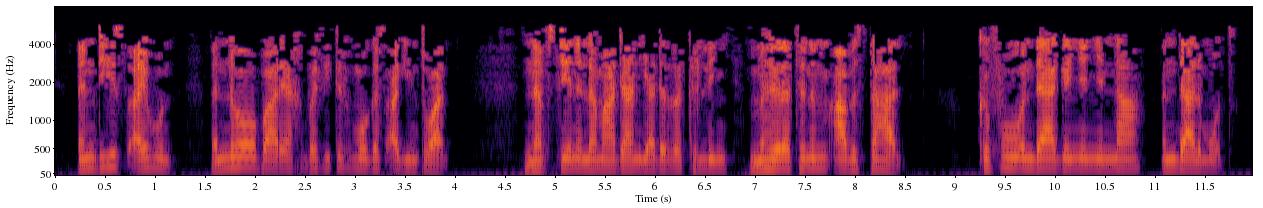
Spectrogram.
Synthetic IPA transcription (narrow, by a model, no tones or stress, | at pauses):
ʔɨnd̪ihɨsajhun | ʔɨnːɨho̞baɾjahbəfit̪ɨhmo̞ɡəsa̰ɡint̪ʰəwal | nəfse̞nləmad̪anjad̪ərːəɡɨlːɨɲːmɨhɨɾət̪ʰɨnɨmʔa̰βɨst̪ʰəɦal | kʰɨfuɨnd̪ajaɡəɲːəɲːɨnːaʔɨnd̪almo̞t̪ʼ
